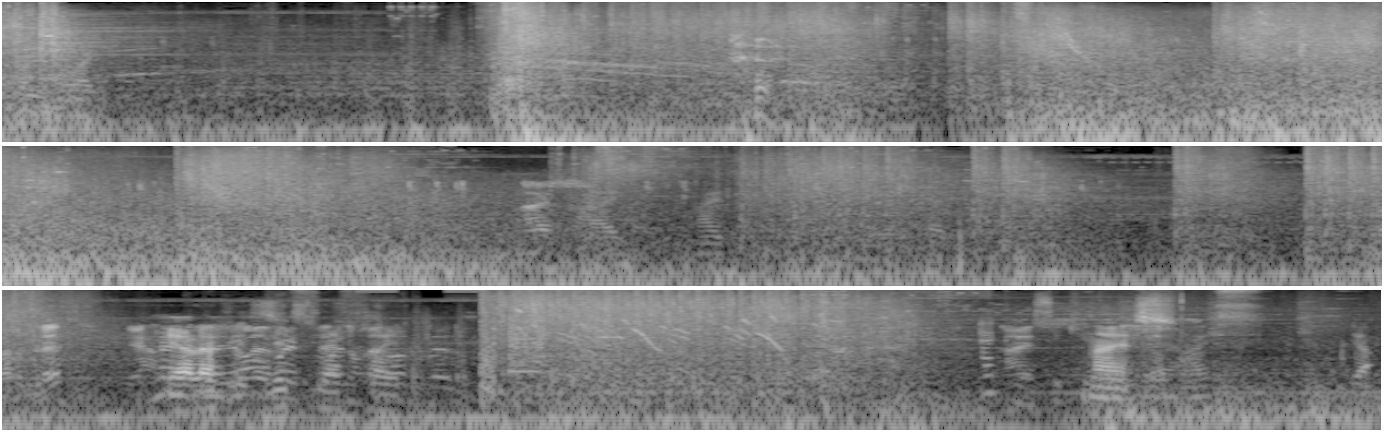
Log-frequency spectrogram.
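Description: Guns fire in rapid bursts with loud bangs.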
